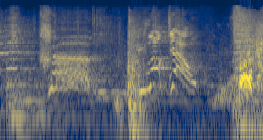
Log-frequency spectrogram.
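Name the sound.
front door closing shut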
